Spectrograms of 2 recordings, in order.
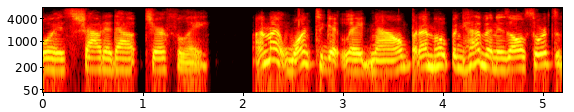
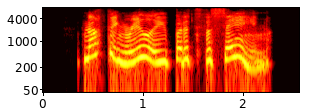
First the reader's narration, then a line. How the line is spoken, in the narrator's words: she piped up brightly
